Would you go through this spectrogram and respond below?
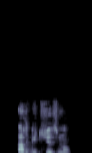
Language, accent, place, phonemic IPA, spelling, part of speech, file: French, France, Lyon, /aʁ.ɡy.sjøz.mɑ̃/, argutieusement, adverb, LL-Q150 (fra)-argutieusement.wav
- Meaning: quibblingly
